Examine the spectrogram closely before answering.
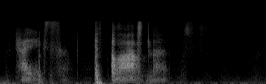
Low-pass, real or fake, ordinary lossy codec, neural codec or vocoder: none; fake; none; codec, 16 kHz, 0.5 kbps, FreqCodec, smaller model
